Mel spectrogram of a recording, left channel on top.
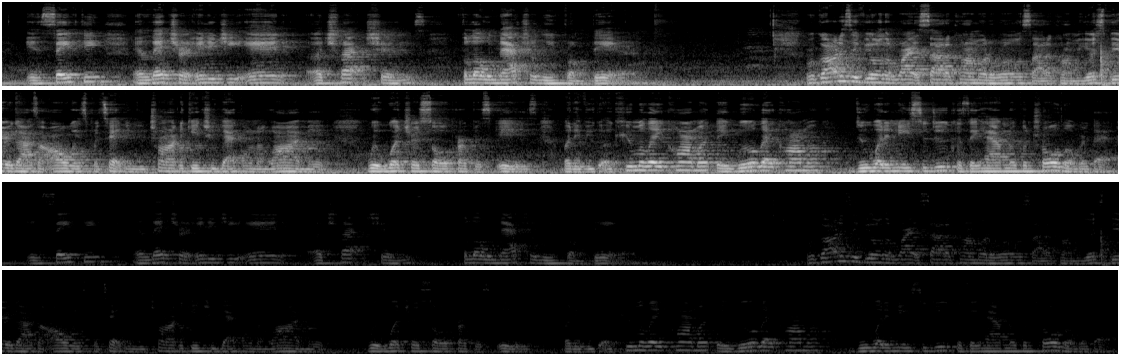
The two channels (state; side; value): quieter; right; 30.2 dB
